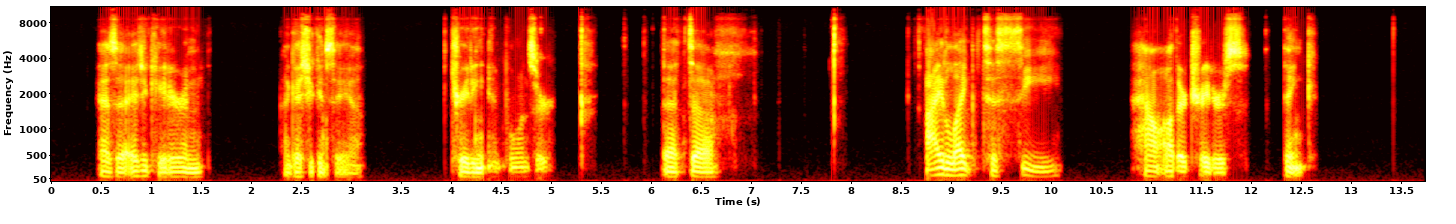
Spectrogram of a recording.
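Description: A man speaks close to a microphone in short phrases with pauses.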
